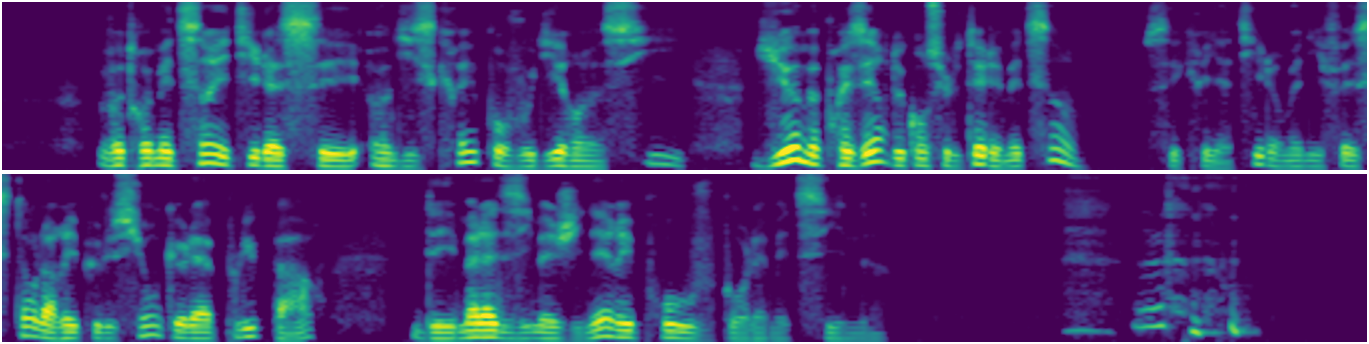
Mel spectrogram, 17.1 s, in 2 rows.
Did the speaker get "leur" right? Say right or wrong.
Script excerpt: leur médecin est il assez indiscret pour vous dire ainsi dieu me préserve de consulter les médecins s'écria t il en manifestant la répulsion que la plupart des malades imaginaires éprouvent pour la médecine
wrong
